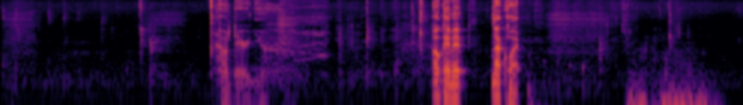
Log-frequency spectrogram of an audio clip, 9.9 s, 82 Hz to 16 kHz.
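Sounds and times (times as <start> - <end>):
speech: 2.9 - 3.9, 5.8 - 7.1
person sipping bottled water: 8.0 - 9.6.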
